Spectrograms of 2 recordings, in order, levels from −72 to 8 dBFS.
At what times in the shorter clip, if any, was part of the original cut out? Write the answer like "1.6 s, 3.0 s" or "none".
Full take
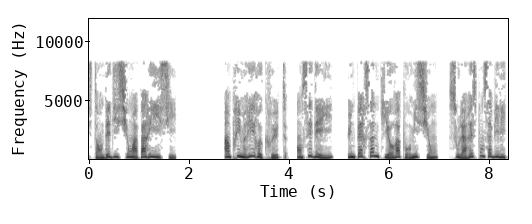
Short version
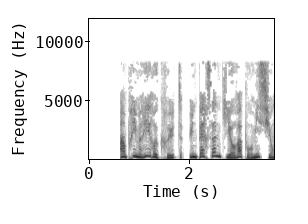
1.9 s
